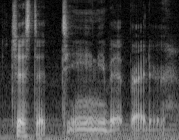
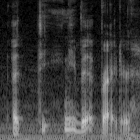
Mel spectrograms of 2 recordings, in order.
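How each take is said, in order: First: Said in the usual way. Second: Put-on "a teeny bit brighter" in a much higher, tiny, breathy voice; squeaky high voice. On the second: Shown as a demonstration. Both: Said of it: "I failed".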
